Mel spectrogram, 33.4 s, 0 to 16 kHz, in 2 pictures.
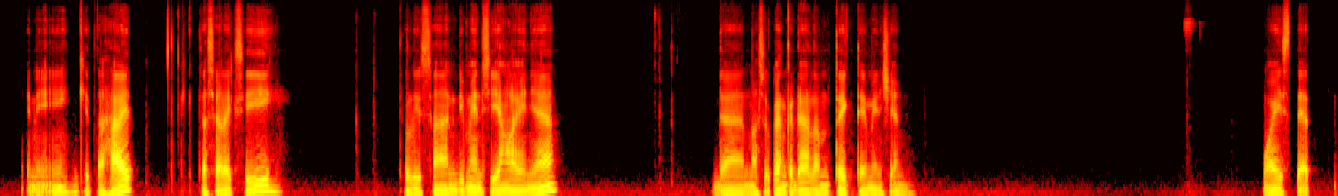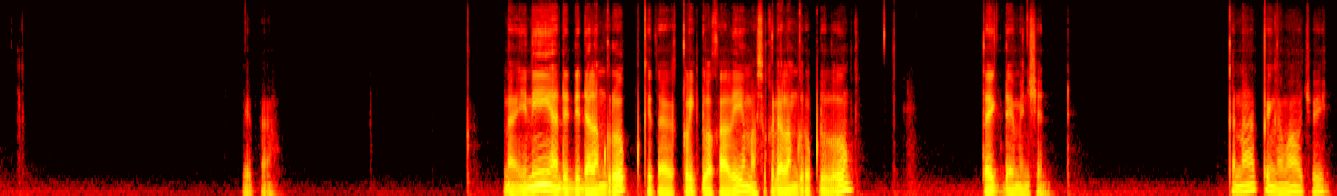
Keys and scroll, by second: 3.7 Return.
